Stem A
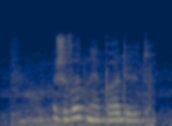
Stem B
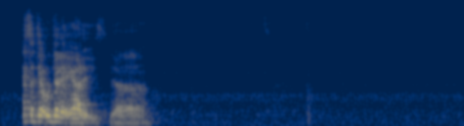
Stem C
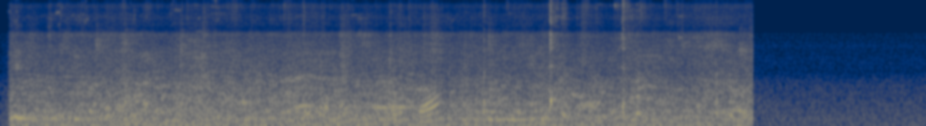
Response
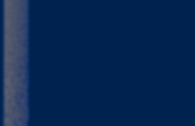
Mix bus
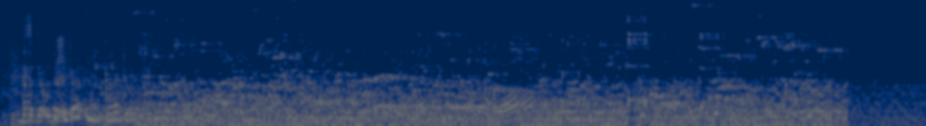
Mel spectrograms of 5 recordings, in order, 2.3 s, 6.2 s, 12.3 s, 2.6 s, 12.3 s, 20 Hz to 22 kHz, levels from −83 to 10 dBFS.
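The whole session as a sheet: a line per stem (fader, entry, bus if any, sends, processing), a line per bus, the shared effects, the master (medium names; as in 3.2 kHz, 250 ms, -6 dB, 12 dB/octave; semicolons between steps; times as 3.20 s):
+1.0 dB, 0.00 s, no bus, no send, no echo send, vibrato 5.3 Hz 79 cents; upward expansion 1.5:1, over -35 dBFS
-6.5 dB, 0.00 s, bus A, send -22.5 dB, echo send -11.5 dB, none
-10.5 dB, 1.05 s, bus A, send -17 dB, echo send -8.5 dB, treble shelf 2 kHz +9 dB; loudest bins only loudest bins 32
bus A: 0.0 dB, compression 2.5:1, threshold -35 dBFS, peak gain reduction 9.5 dB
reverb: on, pre-delay 3 ms
echo: delay 214 ms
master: compression 5:1, threshold -42 dBFS, peak gain reduction 19.5 dB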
